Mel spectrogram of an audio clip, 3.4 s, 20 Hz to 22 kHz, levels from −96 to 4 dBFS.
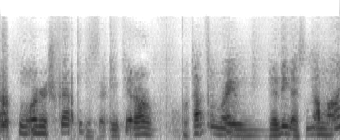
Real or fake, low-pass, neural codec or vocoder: fake; 14.4 kHz; codec, 44.1 kHz, 0.9 kbps, DAC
